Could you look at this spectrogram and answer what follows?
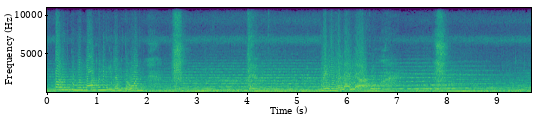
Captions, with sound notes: it feels like I've aged a few years. [sniffles] [sobs] I became free. [sniffles]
